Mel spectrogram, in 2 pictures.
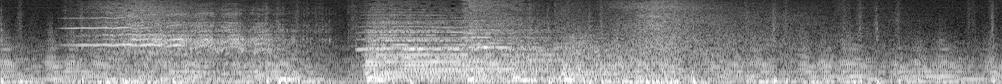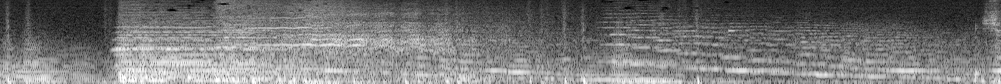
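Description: A horse in Dragon Quest XI neighs and whinnies in loud, drawn-out calls, with clip-clopping hooves running beneath and a couple of sharp bursts where new calls begin; no talking.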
